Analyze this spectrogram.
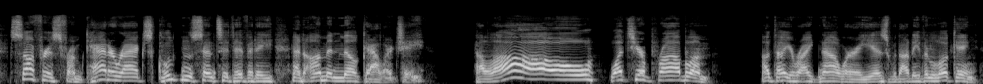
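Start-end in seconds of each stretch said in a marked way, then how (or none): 4.7-7.1 mock exasperation. Comic mocks lost-pet notices.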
